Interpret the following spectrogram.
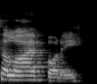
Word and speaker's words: al.ive body: Is that the correct way of pronouncing the brand, al.ive? It's al.ive body.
